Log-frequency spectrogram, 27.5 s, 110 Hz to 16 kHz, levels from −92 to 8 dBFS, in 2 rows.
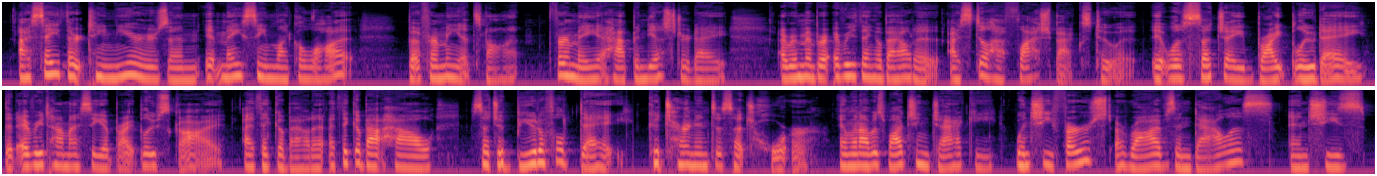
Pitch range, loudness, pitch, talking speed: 165-190 Hz, -22 LUFS, 175 Hz, 175 wpm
